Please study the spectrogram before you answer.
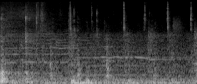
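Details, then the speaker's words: Turbo Chevrolet Nova with a brand-new transmission: light, irregular clicks as the driveshaft is rocked by hand, seemingly from the transmission end; U-joints and rear look fine, and the cause of a hard click when put in gear is unexplained. "I turn the drive shaft back and forth. Like you can hear it click, click, clicking."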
